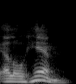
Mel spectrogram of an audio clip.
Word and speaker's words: Elohim: should explain that too in english they spell it l o l o and they say heme but it's really elohim okay elohim okay the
